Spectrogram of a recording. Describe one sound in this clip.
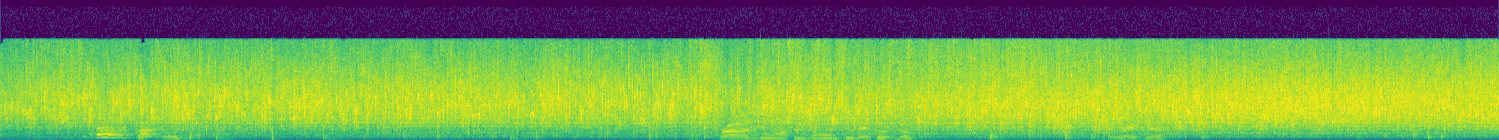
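Hot oil sizzles and crackles steadily in a pot.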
